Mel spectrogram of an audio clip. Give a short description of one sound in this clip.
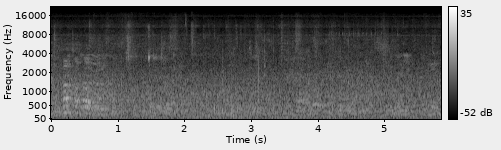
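A tennis racket strikes a ball during a rally.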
